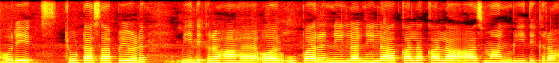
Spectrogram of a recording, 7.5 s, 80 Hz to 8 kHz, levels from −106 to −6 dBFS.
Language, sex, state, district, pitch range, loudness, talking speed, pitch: Hindi, female, Goa, North and South Goa, 230-245 Hz, -15 LUFS, 145 wpm, 235 Hz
